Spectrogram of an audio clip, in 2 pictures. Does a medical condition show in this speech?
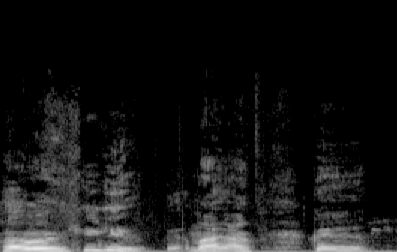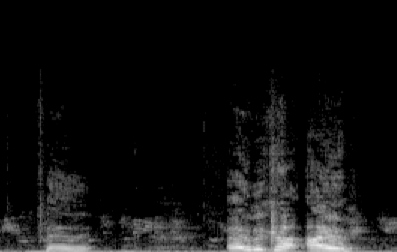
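Yes: disability affecting speech; speech not clear, words not clear.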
